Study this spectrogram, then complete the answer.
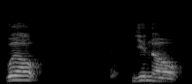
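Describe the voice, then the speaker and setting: A man with a fairly high voice talks casually as a podcast guest. He rambles and piles on fillers, coming back again and again to emphatic points. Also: extremely slow. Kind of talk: casual conversation.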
